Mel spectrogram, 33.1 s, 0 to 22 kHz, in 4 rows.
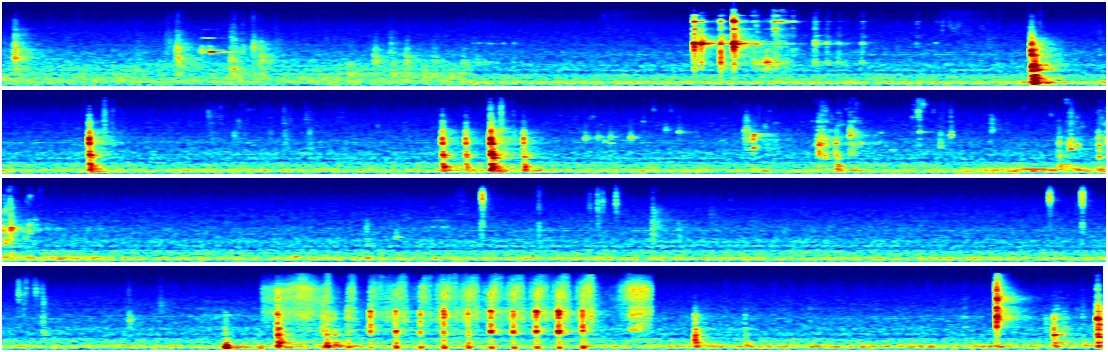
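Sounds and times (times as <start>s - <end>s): low steady hum: 0.0s - 33.0s
dishes and glass clinking: 5.2s - 7.0s.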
